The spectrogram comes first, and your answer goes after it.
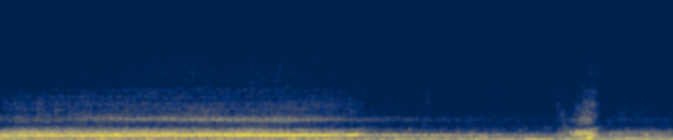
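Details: Whale singing in Tahitian waters, a long sustained mid-pitched moan with stacked harmonics holding steady for two seconds, then fading. A brief upward chirp follows over a soft murmur of water.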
